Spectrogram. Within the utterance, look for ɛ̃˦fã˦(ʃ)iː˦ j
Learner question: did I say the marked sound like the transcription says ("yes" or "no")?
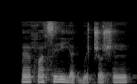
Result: no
